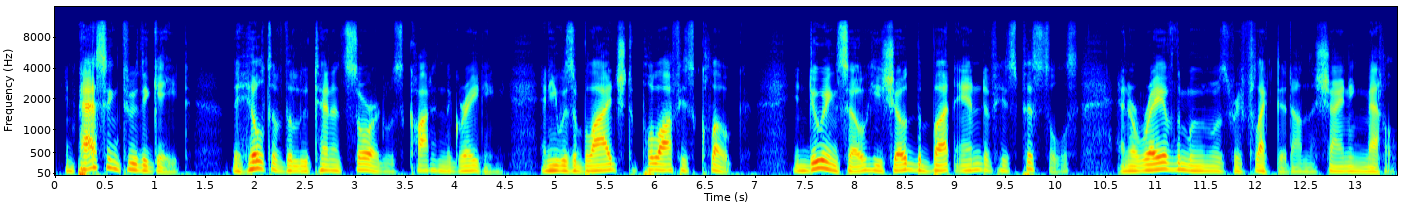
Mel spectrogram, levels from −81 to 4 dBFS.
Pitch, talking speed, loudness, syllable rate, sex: 105 Hz, 215 wpm, -22 LUFS, 5.1 syllables/s, male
